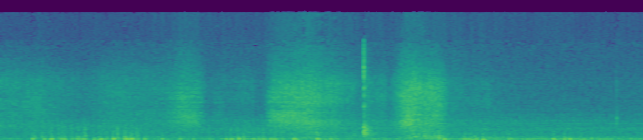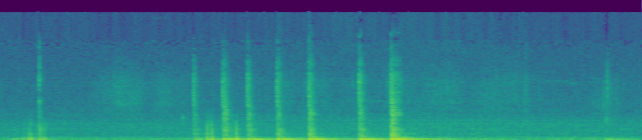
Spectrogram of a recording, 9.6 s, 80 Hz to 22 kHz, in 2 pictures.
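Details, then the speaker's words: Hammarlund HQ-140X shortwave receiver: irregular sharp crackles and pops over a faint hum; a noisy component suspected, not yet identified. "that's definitely a crackling in there so you know at this point it could be that this noisy component"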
